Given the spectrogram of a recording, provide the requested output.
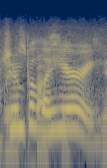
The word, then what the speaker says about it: Jhumpa Lahiri: Oh, Jhumpa Lahiri.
